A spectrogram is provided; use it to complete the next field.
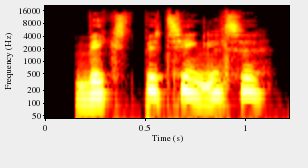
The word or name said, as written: vækstbetingelse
